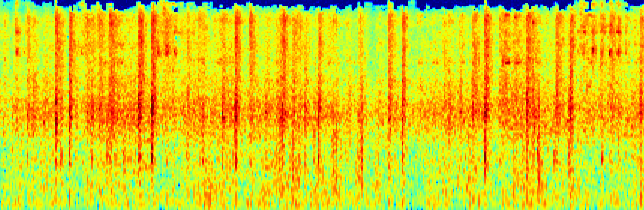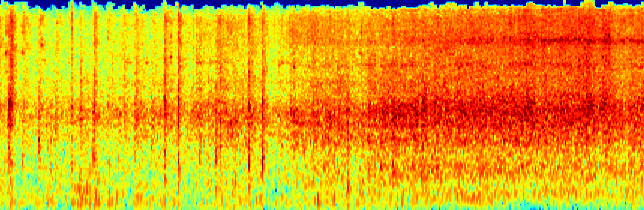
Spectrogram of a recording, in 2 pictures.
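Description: Metre-gauge passenger coach running at speed, heard from its open doorway: the wheels clatter with many sharp clicks over the track. From about twelve seconds in the sound turns into a louder, steadier, hissing rumble as the train crosses a steel truss girder bridge.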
